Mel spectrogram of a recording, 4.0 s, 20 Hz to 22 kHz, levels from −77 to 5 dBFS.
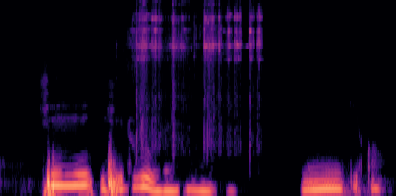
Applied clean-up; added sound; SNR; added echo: classical method spectral subtraction.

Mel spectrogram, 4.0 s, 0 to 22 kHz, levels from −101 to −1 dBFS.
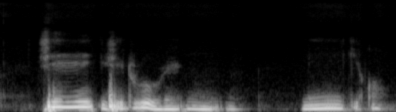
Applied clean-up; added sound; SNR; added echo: none; none; none; none.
